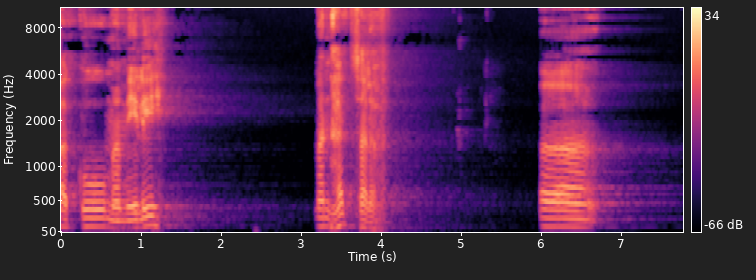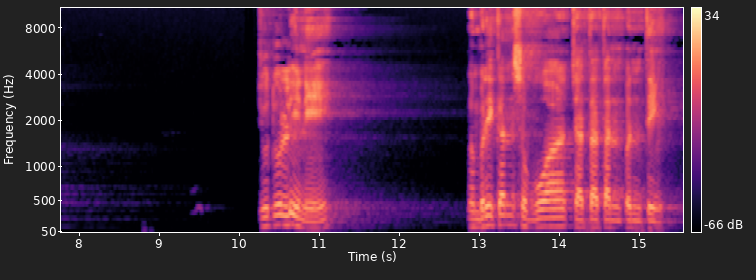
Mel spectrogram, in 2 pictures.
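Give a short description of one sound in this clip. A man speaks calmly into a close microphone, in short phrases with pauses, in a room with some echo.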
